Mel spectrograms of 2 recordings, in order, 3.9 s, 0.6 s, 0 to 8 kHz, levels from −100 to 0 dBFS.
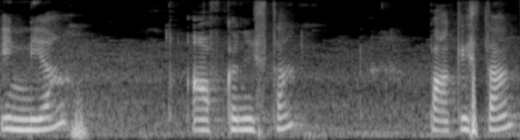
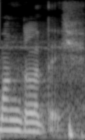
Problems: background sounds at intervals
